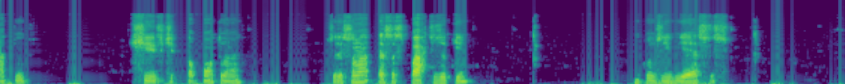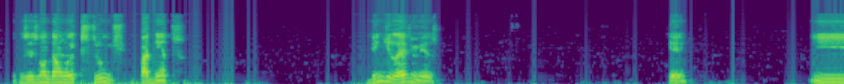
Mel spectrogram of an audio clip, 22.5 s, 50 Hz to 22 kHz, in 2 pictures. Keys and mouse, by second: 0.0-7.5 right drag, 7.3 middle click, 8.3 ctrl+middle click, 9.0-11.5 ctrl+right drag, 11.6 ctrl+e, 18.0 click, 18.4-19.7 middle drag, 20.5-22.3 middle drag.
